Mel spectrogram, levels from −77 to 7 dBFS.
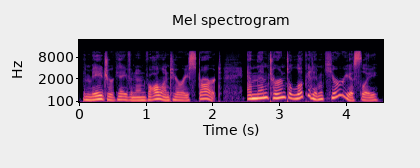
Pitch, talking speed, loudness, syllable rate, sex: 190 Hz, 185 wpm, -15 LUFS, 5.4 syllables/s, female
